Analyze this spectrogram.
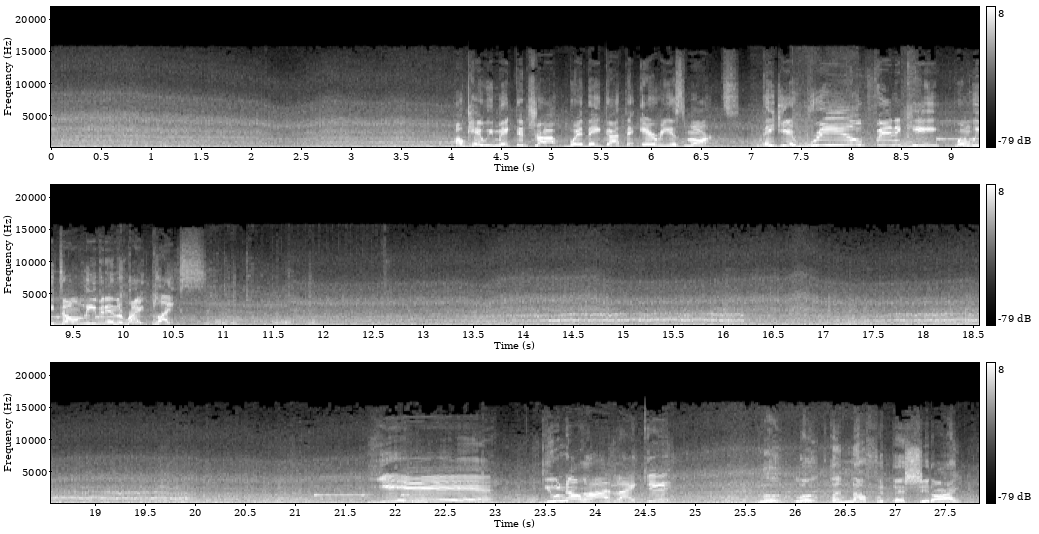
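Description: A heavy truck engine rumbles as it drives.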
